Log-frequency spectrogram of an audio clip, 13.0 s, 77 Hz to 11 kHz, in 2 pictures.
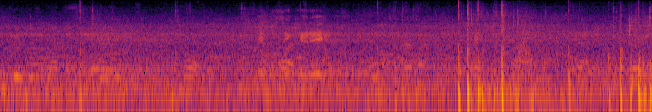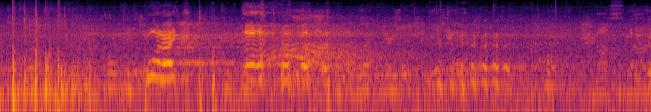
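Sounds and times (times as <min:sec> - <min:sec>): footballs being kicked: 0:04.6 - 0:07.4.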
